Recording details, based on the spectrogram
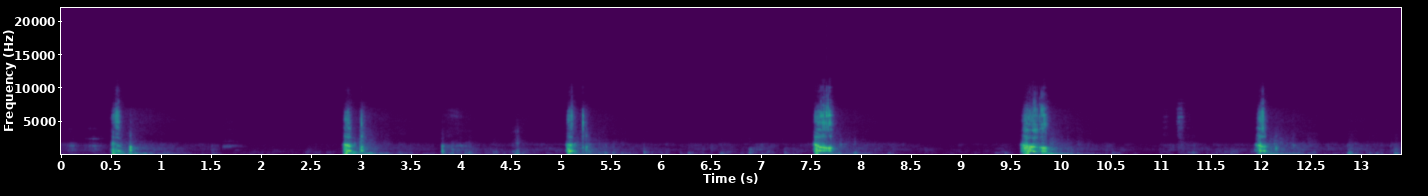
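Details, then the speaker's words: Adult with rare persistent hiccups since December 2015 after surgery with nerve damage, 12-hour daily episodes with occasional burps, worsened by talking; sharp abrupt hiccups repeating every two to two and a half seconds. "See I talk and it just goes crazy. Does not like talking."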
